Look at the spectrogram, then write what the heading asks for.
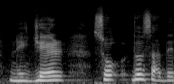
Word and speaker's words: Niger: Of course, some pronounce it as Niger, others as Niger, the French call it Niger.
